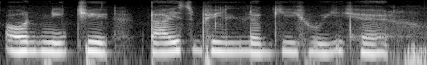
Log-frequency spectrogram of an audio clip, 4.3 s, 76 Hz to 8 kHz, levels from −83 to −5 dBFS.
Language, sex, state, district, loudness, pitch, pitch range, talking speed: Hindi, female, Bihar, Patna, -19 LUFS, 190 Hz, 180-200 Hz, 85 wpm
